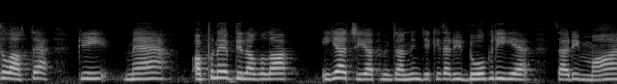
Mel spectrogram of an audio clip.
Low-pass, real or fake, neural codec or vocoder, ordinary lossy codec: 7.2 kHz; fake; codec, 16 kHz, 0.5 kbps, X-Codec, HuBERT features, trained on LibriSpeech; none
